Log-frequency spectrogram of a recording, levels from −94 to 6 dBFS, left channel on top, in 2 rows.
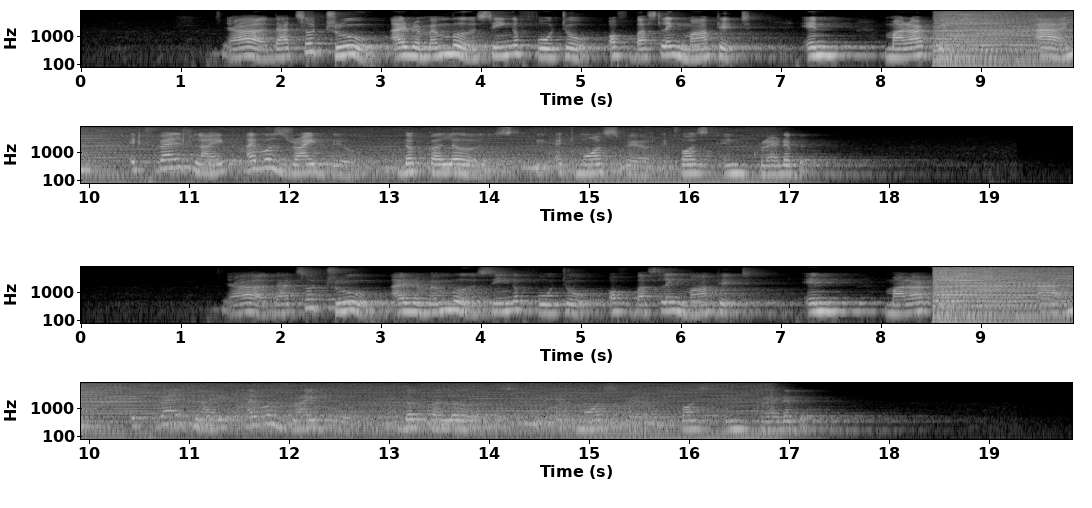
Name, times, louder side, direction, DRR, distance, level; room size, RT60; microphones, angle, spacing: voice 1, 1.4-6.7 7.2-7.6 8.0-9.1 9.5-10.0 10.4-12.8 13.1-17.2, left 5 dB, 55° left, 12 dB, 0.3 m, -26 dB
sound 1, 8.5-16.9, right 3 dB, 55° right, 0.9 m, -31 dB
sound 2, 10.6-15.7, equal, 85° right, 1.7 m, -35 dB
10.5 x 6.6 x 3.3 m, 2.2 s
head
